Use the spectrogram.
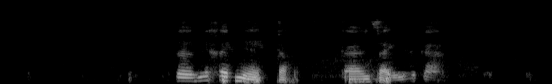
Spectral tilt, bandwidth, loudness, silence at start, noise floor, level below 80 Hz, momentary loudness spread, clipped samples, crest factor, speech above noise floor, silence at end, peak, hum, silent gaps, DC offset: -7.5 dB/octave; 8.8 kHz; -30 LUFS; 1.75 s; -71 dBFS; -58 dBFS; 15 LU; under 0.1%; 22 dB; 43 dB; 1.1 s; -12 dBFS; none; none; under 0.1%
